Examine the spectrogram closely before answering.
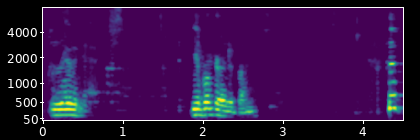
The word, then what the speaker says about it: Brodax: Al Brodex. It's spelled B R O D A S. last name Brodax.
